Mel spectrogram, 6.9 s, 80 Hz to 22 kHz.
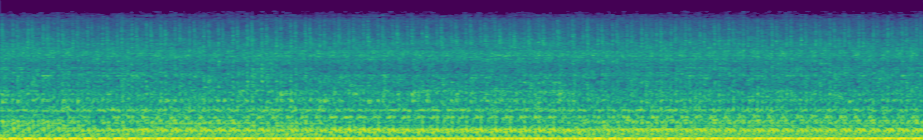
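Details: GM 3100 V6 swapped into a Camry, first start-up, vacuum leaks present: fast, lumpy idle thumping about three times a second with an uneven beat; owner suspects cylinder two not firing, possibly a bad coil pack.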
